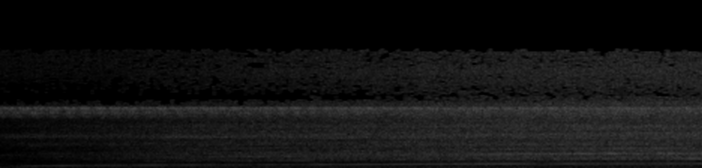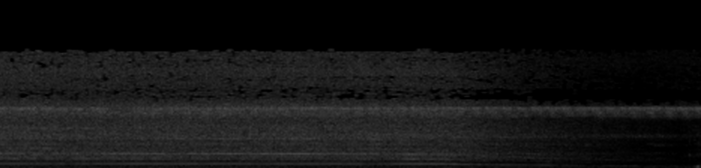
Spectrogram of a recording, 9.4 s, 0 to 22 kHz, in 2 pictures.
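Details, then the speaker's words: 12V DC fan on a TIP41 DC dimmer speed module fed by a 2A transformer (fan max 3A): tone rises smoothly to full speed, holds even, then falls as it is turned down; running normally. "saya akan lanjut ke putaran tinggi nah ini full apabila ini full ya guys"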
